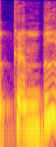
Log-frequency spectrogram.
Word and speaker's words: Dikendi: Ça s'écrit comme ça, mais c'est de Kende à Paradis. Dikendi à Paradis. Voilà, c'est en D'accord. langue bafia du Cameroun.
